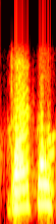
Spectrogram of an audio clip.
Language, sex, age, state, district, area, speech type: Maithili, female, 60+, Bihar, Darbhanga, urban, conversation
